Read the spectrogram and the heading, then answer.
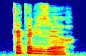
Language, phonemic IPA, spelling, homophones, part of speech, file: French, /ka.ta.li.zœʁ/, catalyseur, catalyseurs, adjective / noun, LL-Q150 (fra)-catalyseur.wav
- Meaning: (adjective) catalytic; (noun) catalyst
